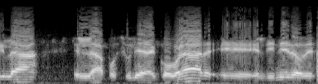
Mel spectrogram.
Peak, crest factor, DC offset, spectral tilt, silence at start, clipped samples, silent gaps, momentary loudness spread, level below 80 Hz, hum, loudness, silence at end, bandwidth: -2 dBFS; 8 dB; under 0.1%; -3 dB/octave; 0 s; under 0.1%; none; 7 LU; -44 dBFS; none; -11 LUFS; 0 s; 16 kHz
